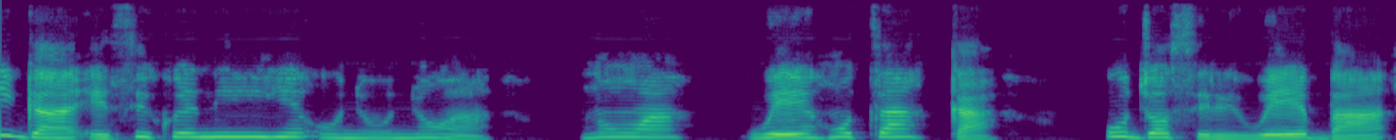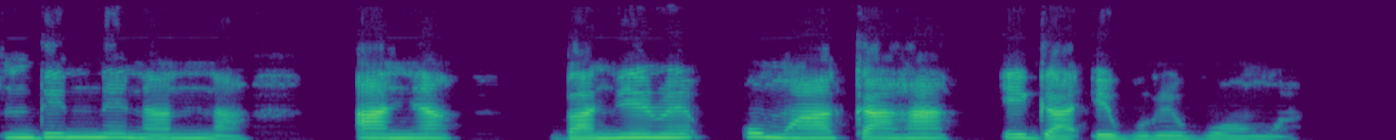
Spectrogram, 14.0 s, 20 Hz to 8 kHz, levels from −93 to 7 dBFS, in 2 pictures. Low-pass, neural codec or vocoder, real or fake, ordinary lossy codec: none; codec, 16 kHz, 16 kbps, FunCodec, trained on LibriTTS, 50 frames a second; fake; none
